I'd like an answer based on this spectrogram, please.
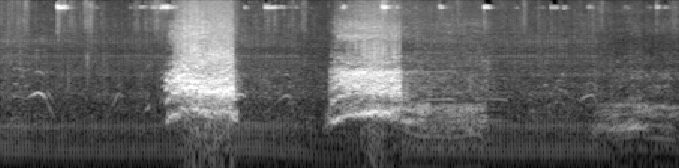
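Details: Asian elephant calf at its weaning ceremony, calling loudly after separation from its mother, whom it can no longer see. Two harsh, roaring bursts about a second long each, roughly two seconds apart, with men talking throughout.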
